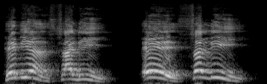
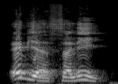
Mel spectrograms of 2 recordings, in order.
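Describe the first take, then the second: First: Higher, louder and slow, drawn-out shouts of Sally; noisy impatient calls. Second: Joyful call. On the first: Drinkers in the tap room calling loudly for Sally. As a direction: bellow for the barmaid impatiently. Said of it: "les bruyants appels". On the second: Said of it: "cria ... une voix joyeuse". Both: Acted.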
